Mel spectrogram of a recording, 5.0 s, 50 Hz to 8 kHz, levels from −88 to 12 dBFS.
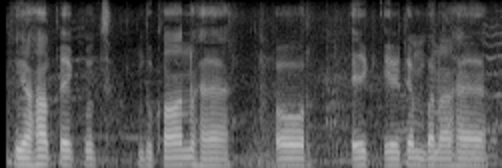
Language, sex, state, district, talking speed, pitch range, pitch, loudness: Hindi, male, Uttar Pradesh, Saharanpur, 120 wpm, 115-125 Hz, 120 Hz, -22 LUFS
